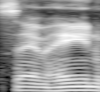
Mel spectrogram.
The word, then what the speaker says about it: Samhain: But I just found out, like I had found out after we shot it, that the way it's pronounced in Gaelic is Samhain, which I thought was really interesting.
